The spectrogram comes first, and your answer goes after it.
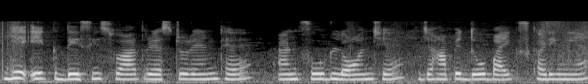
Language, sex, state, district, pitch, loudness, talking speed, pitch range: Hindi, female, Chhattisgarh, Balrampur, 240 Hz, -14 LUFS, 175 wpm, 235-250 Hz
